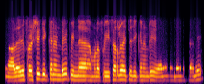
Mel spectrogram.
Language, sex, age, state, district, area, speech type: Malayalam, male, 18-30, Kerala, Wayanad, rural, conversation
